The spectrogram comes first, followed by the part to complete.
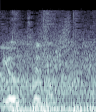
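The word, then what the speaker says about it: Jötunn: I know it's pronounced Jotun because I have played God of War Ragnarok and they have talked a lot about Jotunheim and the giants.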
